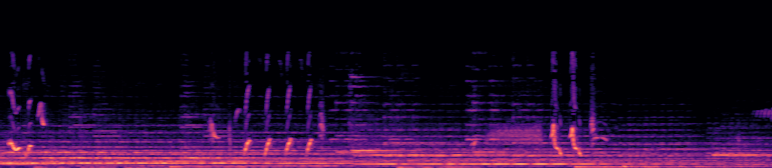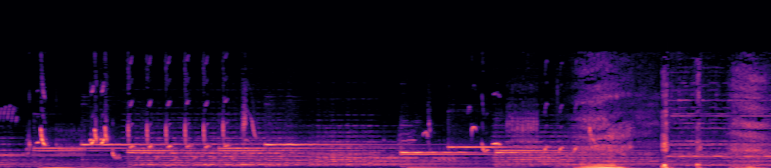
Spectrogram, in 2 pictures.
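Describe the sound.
A nightingale sings in a forest: loud, varied phrases of bright whistles, rapid clicks and trills, shifting pitch and pattern from one phrase to the next.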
